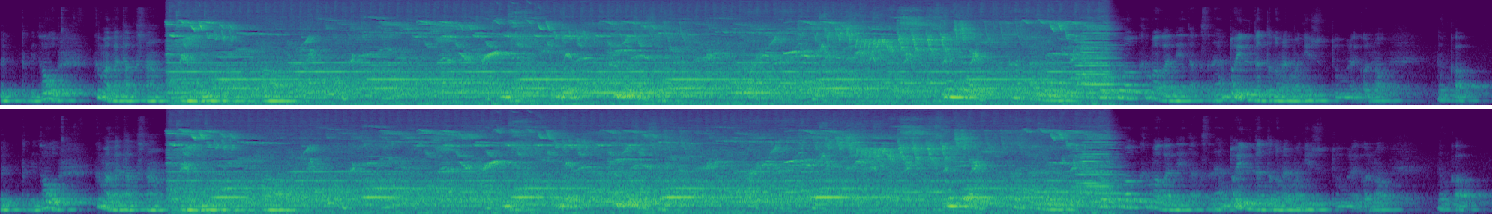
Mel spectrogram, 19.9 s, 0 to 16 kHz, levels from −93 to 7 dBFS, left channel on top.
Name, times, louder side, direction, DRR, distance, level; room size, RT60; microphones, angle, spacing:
voice 1, 0.0-4.0 6.7-6.9 7.4-7.7 8.1-8.9 12.4-13.1 13.5-18.5 19.2-19.5, left 1 dB, 45° left, -3 dB, 1.9 m, -25 dB
sound 1, 2.2-14.8, left 1 dB, 30° left, 1.0 m, -23 dB
voice 2, 4.3-6.0 6.5-7.6 8.7-12.6 13.6-13.9, equal, 45° right, -3 dB, 1.9 m, -34 dB
11.0 x 3.7 x 3.1 m, 1.3 s
head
